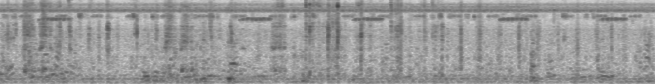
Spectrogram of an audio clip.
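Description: Close-miked eating sounds of a panipuri: the crisp fried puri shell crunching and wet chewing, with irregular mouth clicks. A faint short high chirp repeats about once a second in the background.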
